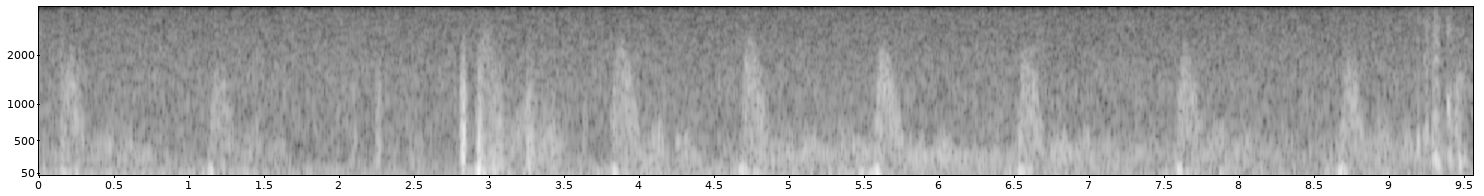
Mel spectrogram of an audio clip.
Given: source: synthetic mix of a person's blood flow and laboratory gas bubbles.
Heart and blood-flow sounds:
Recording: Doppler ultrasound of blood flow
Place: subclavian vein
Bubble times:
9.17-9.54 s: bubbles
From the record:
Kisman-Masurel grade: 211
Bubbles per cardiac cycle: several, 3 to 8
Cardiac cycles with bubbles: 1 to 10%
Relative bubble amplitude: barely perceptible (0.100 to 0.250)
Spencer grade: 1 (occasional bubble signal discernible with the cardiac motion signal, with majority of cardiac periods free of bubbles)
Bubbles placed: anywhere in the cardiac cycle

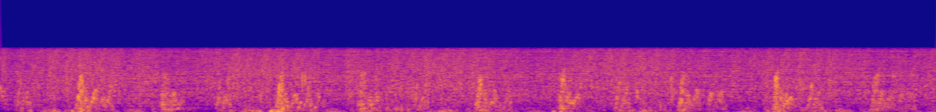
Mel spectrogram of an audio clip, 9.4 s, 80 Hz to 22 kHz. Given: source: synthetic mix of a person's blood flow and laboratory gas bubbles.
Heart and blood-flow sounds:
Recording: Doppler ultrasound of blood flow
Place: precordium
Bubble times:
0.00-0.13 s: bubbles
2.59-2.64 s: bubbles
2.79-2.88 s: bubbles
3.00-3.27 s: bubbles
3.68-4.14 s: bubbles
6.34-6.45 s: bubbles
6.58-6.82 s: bubbles
From the record:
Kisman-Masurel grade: 121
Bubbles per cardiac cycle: 1 to 2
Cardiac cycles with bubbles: 10 to 50%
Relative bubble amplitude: barely perceptible (0.100 to 0.250)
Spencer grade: 2 (many but less than half of the cardiac periods contain bubble signals, singularly or in groups)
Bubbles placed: anywhere in the cardiac cycle

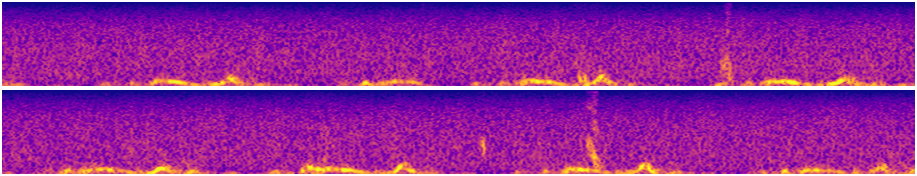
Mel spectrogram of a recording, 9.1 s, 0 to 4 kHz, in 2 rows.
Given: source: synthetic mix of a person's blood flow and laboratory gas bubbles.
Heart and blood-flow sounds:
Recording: Doppler ultrasound of blood flow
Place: precordium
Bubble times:
2.86-3.04 s: bubbles
3.59-3.69 s: bubbles
6.07-6.23 s: bubbles
6.95-7.04 s: bubbles
7.48-7.61 s: bubbles
From the record:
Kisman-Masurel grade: 123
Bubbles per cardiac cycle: 1 to 2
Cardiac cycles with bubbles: 10 to 50%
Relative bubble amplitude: loud (0.450 to 0.775)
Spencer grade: 2 (many but less than half of the cardiac periods contain bubble signals, singularly or in groups)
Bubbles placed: only in the low amplitude regions of the cardiac cycle

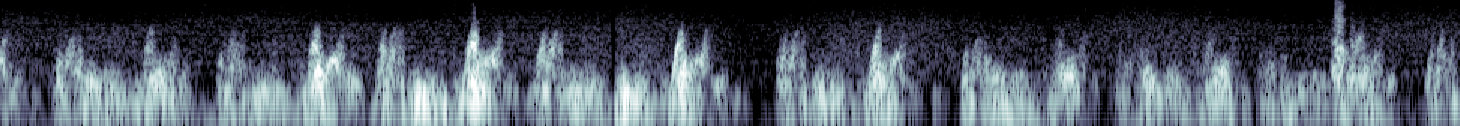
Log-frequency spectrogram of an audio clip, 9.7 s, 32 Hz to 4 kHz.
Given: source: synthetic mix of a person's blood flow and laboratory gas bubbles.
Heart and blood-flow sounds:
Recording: Doppler ultrasound of blood flow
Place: precordium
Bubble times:
8.88-9.12 s: bubbles
From the record:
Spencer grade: 1 (occasional bubble signal discernible with the cardiac motion signal, with majority of cardiac periods free of bubbles)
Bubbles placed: only in the low amplitude regions of the cardiac cycle

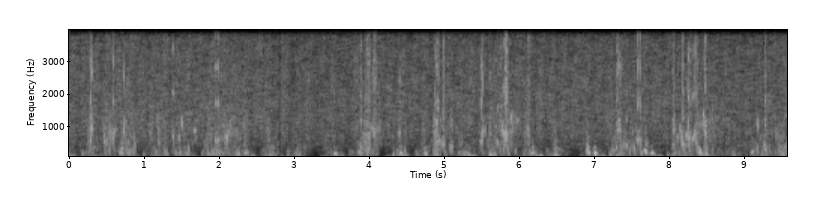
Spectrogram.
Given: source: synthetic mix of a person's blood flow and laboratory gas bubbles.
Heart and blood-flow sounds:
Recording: Doppler ultrasound of blood flow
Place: precordium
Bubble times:
0.00-0.09 s: bubbles
0.23-0.34 s: bubbles
0.42-0.95 s: bubbles
1.00-1.04 s: bubbles
1.17-1.72 s: bubbles
1.77-2.44 s: bubbles
3.84-4.18 s: bubbles
4.30-4.53 s: bubbles
4.81-5.14 s: bubbles
5.19-5.31 s: bubbles
5.45-6.02 s: bubbles
6.08-6.18 s: bubbles
7.20-7.79 s: bubbles
8.02-8.72 s: bubbles
9.10-9.58 s: bubbles
From the record:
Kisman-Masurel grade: 332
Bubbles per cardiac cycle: rolling drumbeat, 9 or more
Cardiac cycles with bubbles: 50 to 99%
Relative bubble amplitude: moderate (0.250 to 0.450)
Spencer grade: 3 (all of the cardiac periods contain showers or single bubble signals, but not dominating or overriding the cardiac motion signals)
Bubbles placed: anywhere in the cardiac cycle

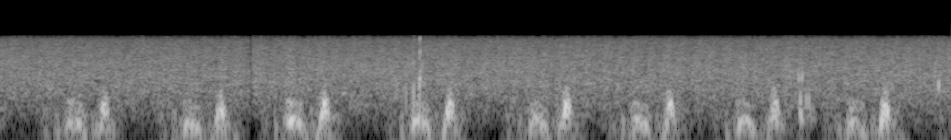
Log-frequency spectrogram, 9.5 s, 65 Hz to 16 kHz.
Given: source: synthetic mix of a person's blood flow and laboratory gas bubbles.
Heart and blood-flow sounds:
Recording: Doppler ultrasound of blood flow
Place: precordium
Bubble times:
3.96-3.99 s: bubbles
4.01-4.07 s: bubbles
4.12-4.33 s: bubbles
7.95-8.17 s: bubbles
9.34-9.43 s: bubbles
From the record:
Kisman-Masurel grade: 121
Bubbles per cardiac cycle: 1 to 2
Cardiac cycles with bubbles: 10 to 50%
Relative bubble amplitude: barely perceptible (0.100 to 0.250)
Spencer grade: 2 (many but less than half of the cardiac periods contain bubble signals, singularly or in groups)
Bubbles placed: only in the low amplitude regions of the cardiac cycle

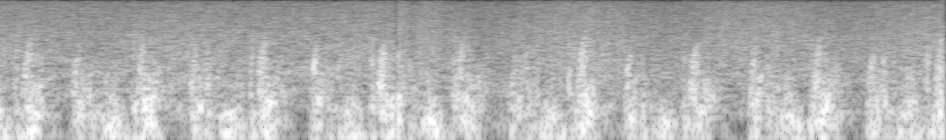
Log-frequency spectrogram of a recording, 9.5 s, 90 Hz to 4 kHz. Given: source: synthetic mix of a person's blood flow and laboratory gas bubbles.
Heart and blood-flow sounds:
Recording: Doppler ultrasound of blood flow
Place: precordium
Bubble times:
0.00-0.08 s: bubbles
From the record:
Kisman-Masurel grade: 211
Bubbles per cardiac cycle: several, 3 to 8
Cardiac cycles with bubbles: 1 to 10%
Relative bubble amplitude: barely perceptible (0.100 to 0.250)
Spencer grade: 1 (occasional bubble signal discernible with the cardiac motion signal, with majority of cardiac periods free of bubbles)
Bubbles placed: only in the low amplitude regions of the cardiac cycle

